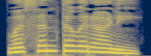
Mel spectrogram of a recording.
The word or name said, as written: ವಸಂತವರಾಳಿ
